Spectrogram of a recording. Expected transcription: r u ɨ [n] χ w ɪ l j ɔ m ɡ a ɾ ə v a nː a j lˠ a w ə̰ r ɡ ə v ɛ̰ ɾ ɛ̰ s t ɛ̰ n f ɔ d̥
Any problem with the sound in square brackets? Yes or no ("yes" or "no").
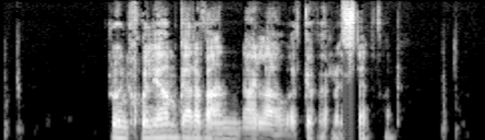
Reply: no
